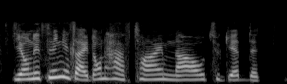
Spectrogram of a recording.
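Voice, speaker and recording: A woman with a Quebec accent speaks at a fairly high pitch with ordinary pitch variation, in a dry, close sound with no echo against a quiet background. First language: French. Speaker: college teacher, workshop participant. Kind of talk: workshop group discussion. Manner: halting, many hesitations and self-corrections.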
